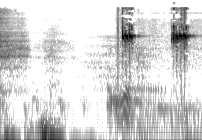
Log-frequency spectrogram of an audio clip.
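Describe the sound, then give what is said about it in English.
Cricket chirping sound effect: two short, high-pitched trilling chirp bursts about half a second apart, faint and heard alone. “Crickets, please.”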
